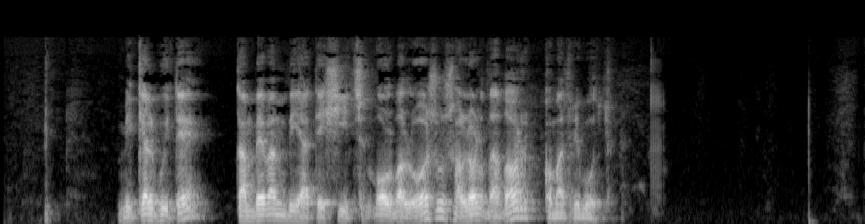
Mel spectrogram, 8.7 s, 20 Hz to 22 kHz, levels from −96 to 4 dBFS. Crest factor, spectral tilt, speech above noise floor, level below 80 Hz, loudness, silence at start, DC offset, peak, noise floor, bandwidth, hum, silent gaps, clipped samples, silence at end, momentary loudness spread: 20 dB; -5.5 dB/octave; 62 dB; -50 dBFS; -18 LUFS; 0.45 s; under 0.1%; 0 dBFS; -79 dBFS; 10.5 kHz; none; none; under 0.1%; 2.55 s; 11 LU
